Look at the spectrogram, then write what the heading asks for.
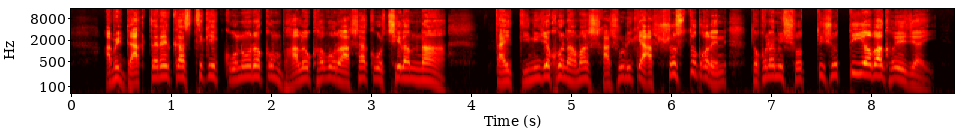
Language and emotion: Bengali, surprised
